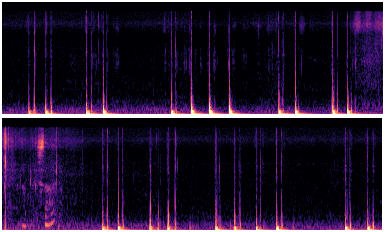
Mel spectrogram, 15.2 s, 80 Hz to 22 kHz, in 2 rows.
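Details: Simulated nurse-exam ASMR roleplay: paired low thumps at about 75 a minute, steady apart from a short pause, with faint whispering; the nurse calls it a regularly irregular heartbeat, not too concerning, on beta blockers; acted heart sounds.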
